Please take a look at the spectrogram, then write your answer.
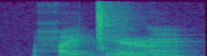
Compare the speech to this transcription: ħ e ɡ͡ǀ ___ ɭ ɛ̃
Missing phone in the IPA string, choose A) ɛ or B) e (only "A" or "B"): B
